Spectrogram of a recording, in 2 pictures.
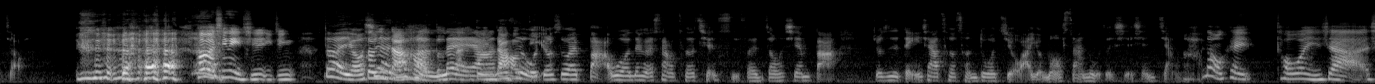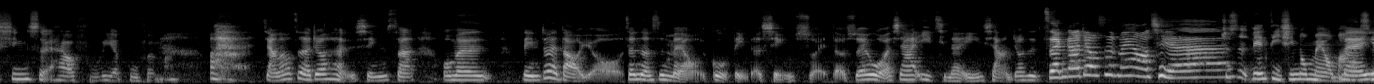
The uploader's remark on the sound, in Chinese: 這集因為忘記關空調有一點點小雜音！請見諒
